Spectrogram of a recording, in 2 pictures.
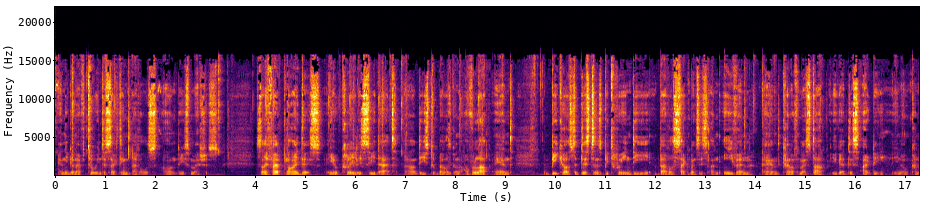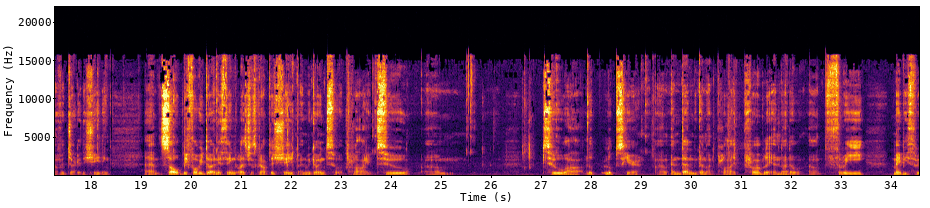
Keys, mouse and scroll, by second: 1.3 ctrl+b, 3.3 Tab, 4.4 shift+2, 15.0-22.3 middle drag, 19.7 q, 21.8 Tab, 22.3 click, 22.7 ctrl+middle click, 23.0 ctrl+r, 23.2-24.9 drag, 26.5 ctrl+r, 30.7 ctrl+r.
